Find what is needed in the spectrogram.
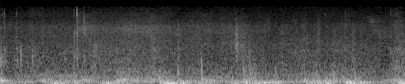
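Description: A group of people walking and shuffling about a room with a wooden floor: an uneven low rumble of footsteps and movement with a few scattered knocks, and no one speaking.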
